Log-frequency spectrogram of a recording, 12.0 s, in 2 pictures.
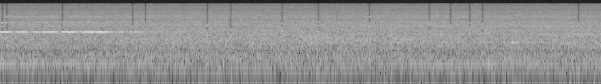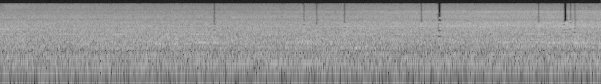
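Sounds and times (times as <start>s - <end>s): low hum: 0.0s - 6.2s.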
